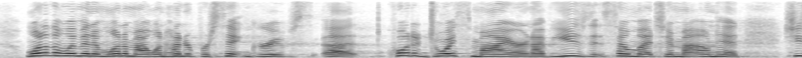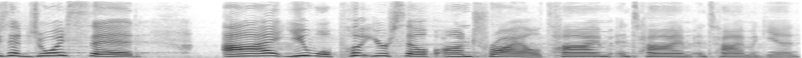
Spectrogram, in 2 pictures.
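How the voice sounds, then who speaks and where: Her pitch is high, with ordinary pitch variation. The woman speaks at a moderate pace. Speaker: pastor. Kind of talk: sermon. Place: church. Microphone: headset.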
